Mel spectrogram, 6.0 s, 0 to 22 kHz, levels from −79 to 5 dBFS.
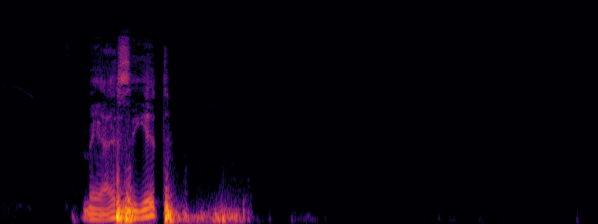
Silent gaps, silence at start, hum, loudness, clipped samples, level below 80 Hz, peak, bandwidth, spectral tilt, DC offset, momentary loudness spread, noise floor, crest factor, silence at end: none; 0.85 s; none; -19 LUFS; under 0.1%; -40 dBFS; 0 dBFS; 11.5 kHz; -8 dB/octave; under 0.1%; 20 LU; -89 dBFS; 24 dB; 3.6 s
